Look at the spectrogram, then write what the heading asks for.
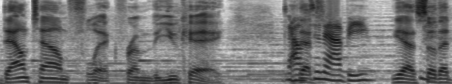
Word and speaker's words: Downton: Yeah, so that Downtown Abbey thing. There's no town, it's ton. Downton. Is it an English thing that they say downtown, Downton? Look how it's spelled. It's not spelled downtown.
